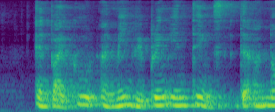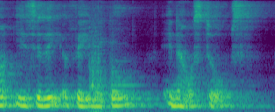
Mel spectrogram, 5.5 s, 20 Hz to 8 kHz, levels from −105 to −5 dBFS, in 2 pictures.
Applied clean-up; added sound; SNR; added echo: neural separator model SepFormer DNS4.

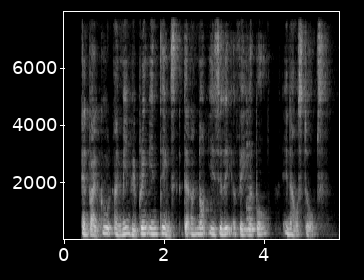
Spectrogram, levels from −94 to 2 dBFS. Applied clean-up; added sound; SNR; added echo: neural mask model DeepFilterNet 3.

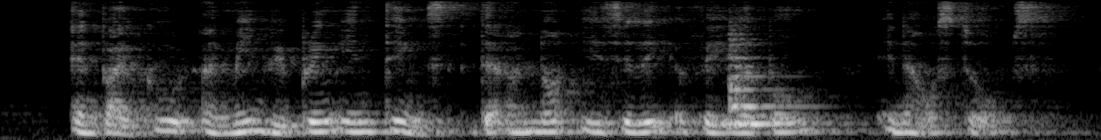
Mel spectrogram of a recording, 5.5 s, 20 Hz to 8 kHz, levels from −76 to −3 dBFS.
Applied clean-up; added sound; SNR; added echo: none; Bowed string instrument; 1 dB; reverberation time 1.4 s.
